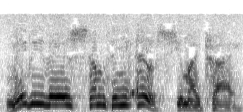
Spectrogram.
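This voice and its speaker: A kindly family doctor with a very husky, raspy voice that swings widely in pitch. He talks in a folksy, reassuring way. The sound is tinny and narrow, like an old radio drama. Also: wildly swooping pitch, a little slow, full character voice.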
